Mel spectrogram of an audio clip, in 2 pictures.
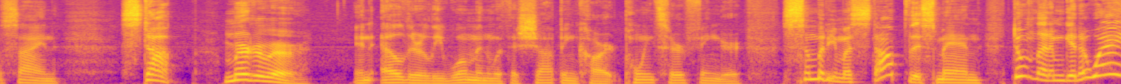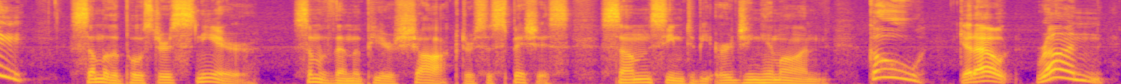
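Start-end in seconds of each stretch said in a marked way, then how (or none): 0.9-2.3 high, loud accusing yell; cartoon police officer shouting at the killer. Cartoon police officer poster yelling. 5.9-8.6 rising to a high, loud shrieking alarm; old woman with a shopping cart crying out; elderly woman accusing. Acted. Elderly woman poster points, accuses. 14.9-16.7 high, loud urgent cries; urging shouts. Acted. Posters urging him on.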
